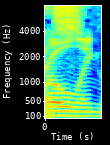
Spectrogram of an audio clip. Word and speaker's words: Rowling: Rowling, like bowling, I believe that's how it's pronounced.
